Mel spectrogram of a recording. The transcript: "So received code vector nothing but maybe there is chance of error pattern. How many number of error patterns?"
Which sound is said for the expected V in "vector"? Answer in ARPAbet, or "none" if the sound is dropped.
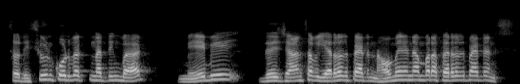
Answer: B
